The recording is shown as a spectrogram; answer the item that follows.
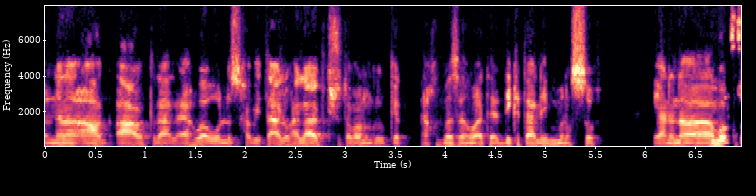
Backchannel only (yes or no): yes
